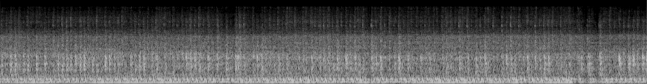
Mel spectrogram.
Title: Kawasaki Z 500 B 1980 engine knocking ticking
